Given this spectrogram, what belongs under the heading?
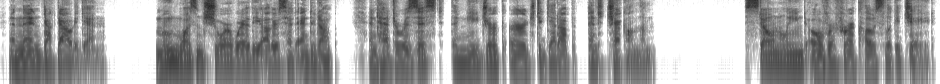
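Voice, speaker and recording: A man narrating a fantasy audiobook in a steady, measured storytelling voice. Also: low-pitched, no echo, studio quality.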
